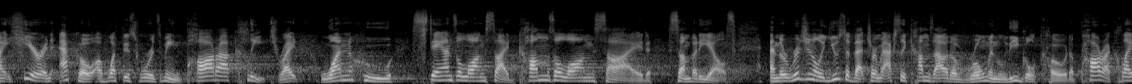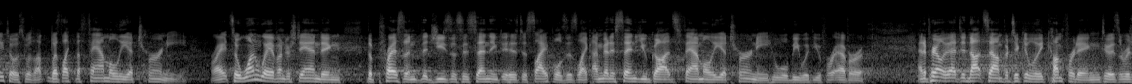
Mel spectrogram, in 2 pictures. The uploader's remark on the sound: recorded live at the 10:00am service on Sunday, May 14, 2023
